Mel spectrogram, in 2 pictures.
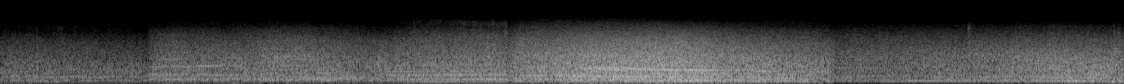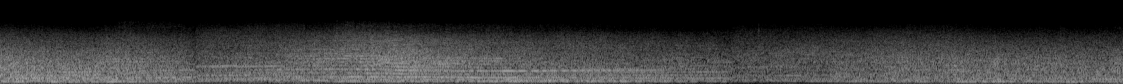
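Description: Racing car engines roar and whine as they pass.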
